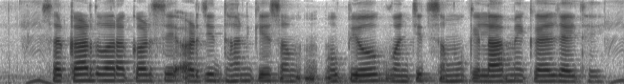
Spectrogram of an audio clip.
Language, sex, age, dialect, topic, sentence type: Magahi, male, 18-24, Western, banking, statement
